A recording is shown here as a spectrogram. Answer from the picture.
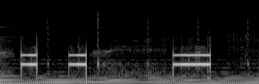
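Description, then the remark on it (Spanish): Three electronic telephone keypad tones: two short beeps in quick succession, then a longer one after a pause, clear over a steady low background hum. “A ver, ese teléfono.”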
